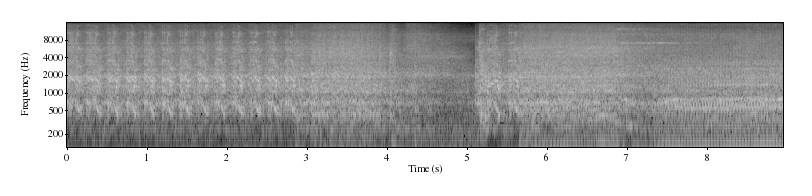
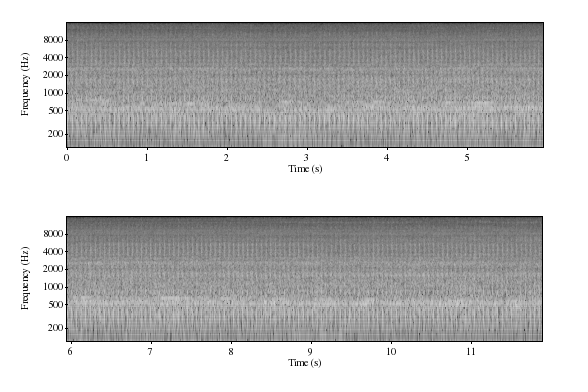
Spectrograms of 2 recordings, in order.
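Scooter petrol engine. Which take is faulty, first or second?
first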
